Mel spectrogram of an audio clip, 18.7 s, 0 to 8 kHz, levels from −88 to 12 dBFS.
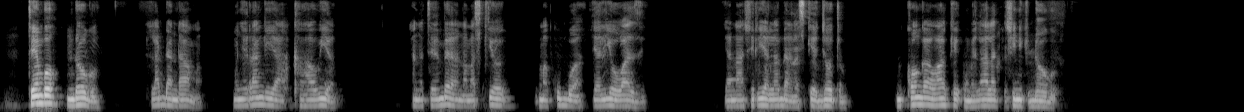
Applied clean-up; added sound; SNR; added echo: neural mask model Resemble Enhance denoiser.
